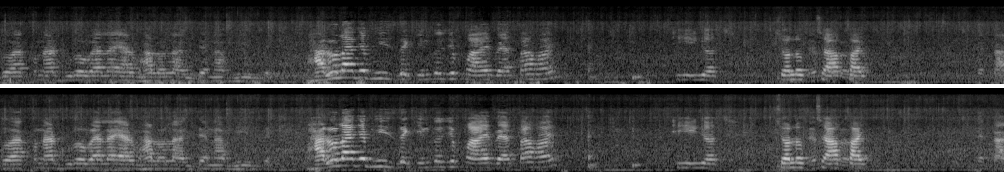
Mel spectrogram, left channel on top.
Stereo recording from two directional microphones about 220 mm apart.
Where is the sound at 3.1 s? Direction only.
25° left (ahead or behind).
